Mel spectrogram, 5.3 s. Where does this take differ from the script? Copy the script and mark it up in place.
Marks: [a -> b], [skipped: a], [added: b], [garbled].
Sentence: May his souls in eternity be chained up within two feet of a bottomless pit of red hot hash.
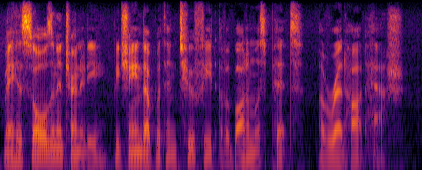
May his souls in eternity be chained up within two feet of a bottomless pit of red hot hash.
